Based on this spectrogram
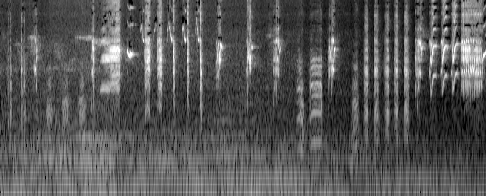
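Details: Javan myna in a full-fill master song: a dense, varied stream of sharp clicks, squeaky whistles and scratchy notes in quick succession over a constant low electrical hum.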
